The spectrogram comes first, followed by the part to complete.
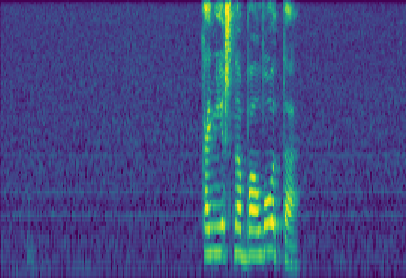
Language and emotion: Russian, angry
